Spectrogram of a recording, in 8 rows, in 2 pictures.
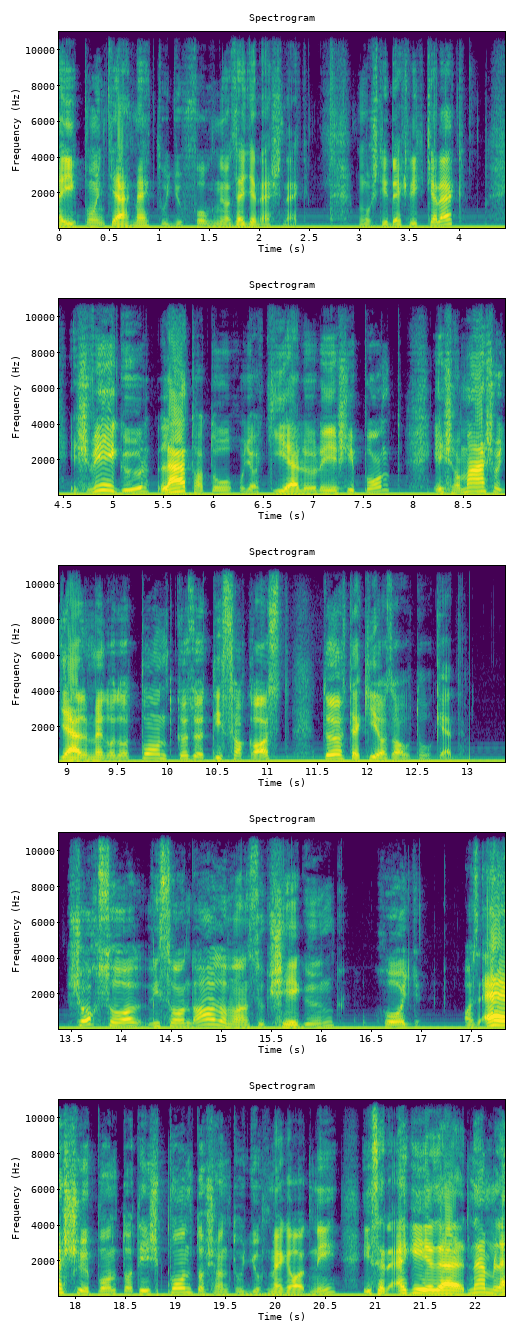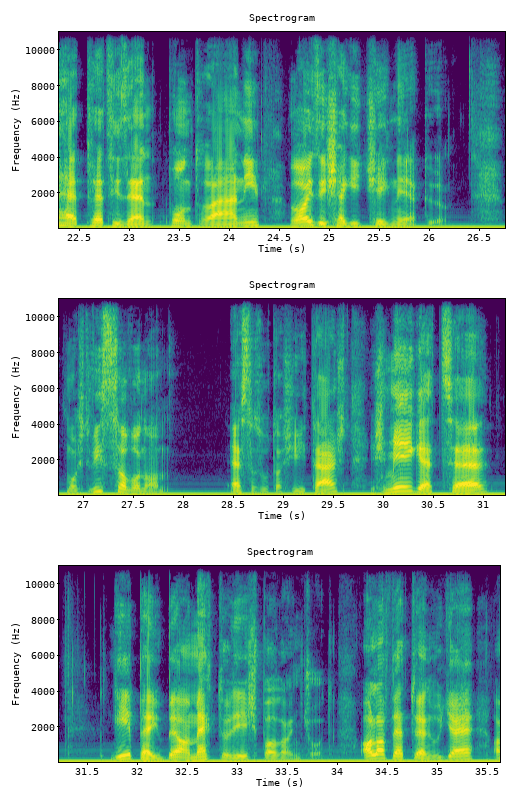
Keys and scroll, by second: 30.8 m.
